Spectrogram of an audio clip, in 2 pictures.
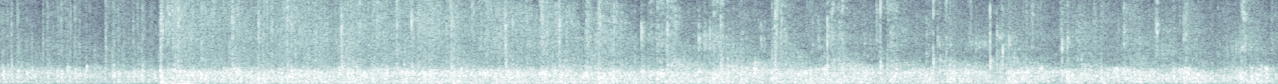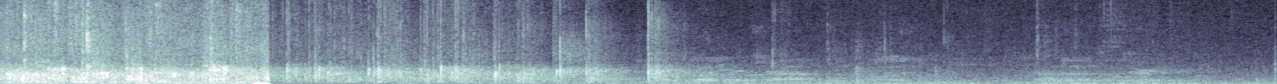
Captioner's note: applause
